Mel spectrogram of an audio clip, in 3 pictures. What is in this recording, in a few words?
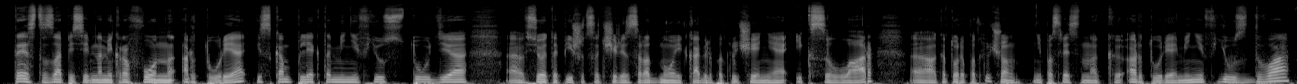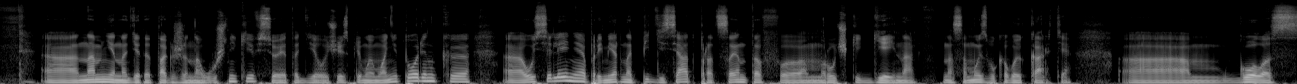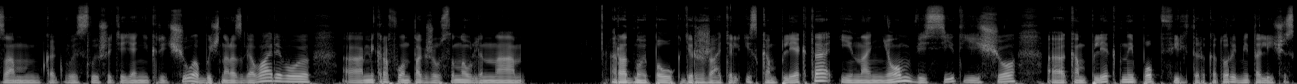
mic test golos; Arturia CM-1 - Тест Голос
